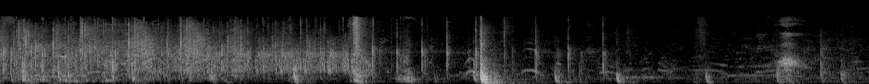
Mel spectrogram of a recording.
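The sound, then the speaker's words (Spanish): In a rehearsal room, a crowd claps steadily for several seconds after a dancer finishes her dance, a dense patter of hand claps with one louder thump partway through, while voices murmur beneath the applause. “Todos la miran y aplauden.”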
